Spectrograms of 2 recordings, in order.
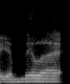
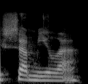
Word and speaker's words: Yamila: We got Yamila and we got McDonough Scanlon. Is did I say that correct? Yeah. Okay. No mispronunciation. How is everybody doing? It's actually Shamila, but Shamila.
